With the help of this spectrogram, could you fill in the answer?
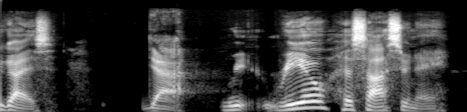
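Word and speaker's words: Hisatsune: Rio Hisasune. Histune. Hisasune. Is it Hisasune? Yep. That's how they say it.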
